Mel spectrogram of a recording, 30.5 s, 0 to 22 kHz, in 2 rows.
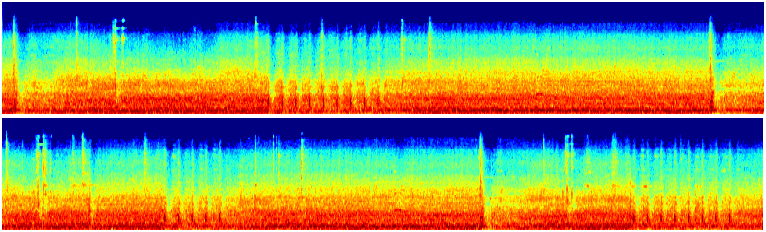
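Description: Steady drone of the AC-130J's turboprop engines heard inside the aircraft's cabin. Three single sharp bangs, each followed by a brief dip in level, fall near the start, about halfway and a few seconds before the end, and three short runs of rapid knocks come in between.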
